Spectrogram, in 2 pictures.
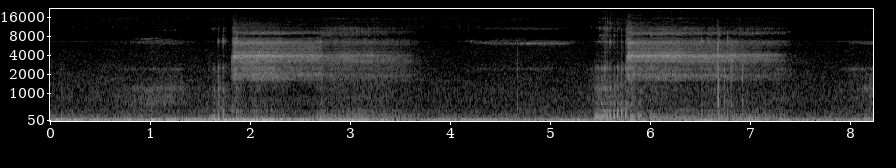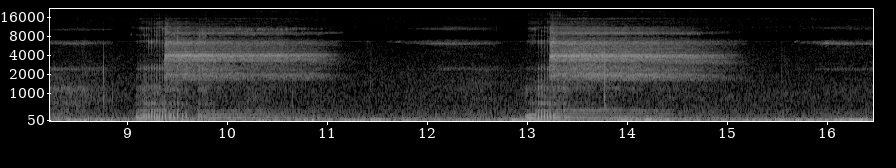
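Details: Kitten named Chibi-chan, sleeping soundly: very soft, breathy snores in slow cycles, each swell roughly every four seconds, hissy with a faint low rumble, in a quiet setting.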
